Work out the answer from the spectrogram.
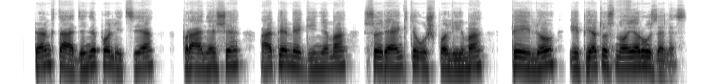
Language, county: Lithuanian, Panevėžys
